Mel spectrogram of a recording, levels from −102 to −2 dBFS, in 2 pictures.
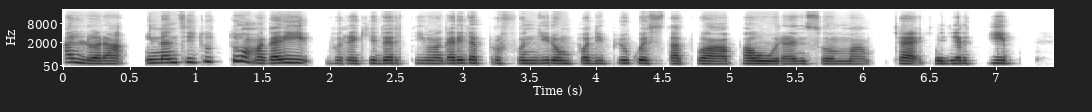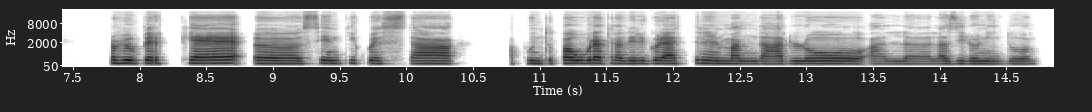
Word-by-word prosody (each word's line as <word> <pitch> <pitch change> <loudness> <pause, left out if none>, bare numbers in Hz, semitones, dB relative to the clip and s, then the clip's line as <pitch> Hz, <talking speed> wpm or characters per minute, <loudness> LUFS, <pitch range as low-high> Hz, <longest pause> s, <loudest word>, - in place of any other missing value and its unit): Allora, 200 -8 0
innanzitutto, 285 - -1
magari, 230 0 +2
vorrei 205 0 -7
chiederti, 210 0 -3
magari, 205 +1 0
di 230 - 0
approfondire 210 -1 -2
un 205 0 0
po' 205 +1 -3
di 200 0 -7
più 215 +2 -4
questa 205 -3 0
tua 185 -2 -2
paura, 185 -2 +2
insomma, 180 -1 -6
cioè 195 -4 -1
chiederti, 205 +1 -3 0.6
proprio 220 -1 +5
perché, 215 +1 +5
uhm, 195 -1 +3
senti 200 +2 -2
questa, 195 -1 -1 0.4
appunto, 195 +1 -4
"paura", 210 +1 +6
tra 210 -1 -3
virgolette, 195 +1 0
nel 205 -2 +2
mandarlo 185 0 +1
al 175 +1 -11
l'asilo 180 +1 -5
nido. 175 -1 -4
200 Hz, 130 wpm, -22 LUFS, 190-215 Hz, 0.6 s, paura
